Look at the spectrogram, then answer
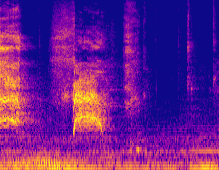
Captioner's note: Alejandra screams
